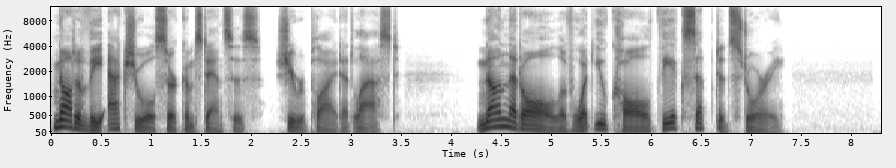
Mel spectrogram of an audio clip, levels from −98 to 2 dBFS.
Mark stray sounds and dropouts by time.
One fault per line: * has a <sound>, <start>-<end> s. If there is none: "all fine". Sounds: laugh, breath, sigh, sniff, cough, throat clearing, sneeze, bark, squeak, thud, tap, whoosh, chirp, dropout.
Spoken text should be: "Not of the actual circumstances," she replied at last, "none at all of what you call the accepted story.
all fine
